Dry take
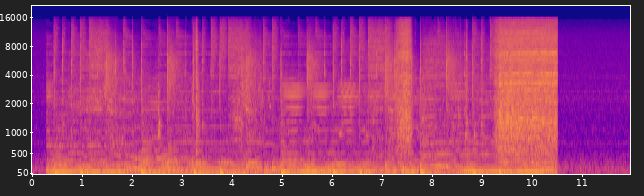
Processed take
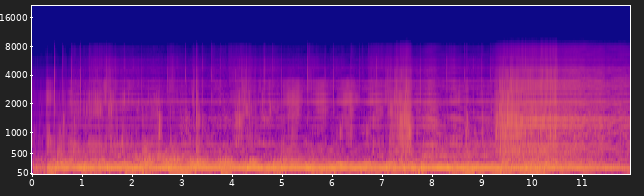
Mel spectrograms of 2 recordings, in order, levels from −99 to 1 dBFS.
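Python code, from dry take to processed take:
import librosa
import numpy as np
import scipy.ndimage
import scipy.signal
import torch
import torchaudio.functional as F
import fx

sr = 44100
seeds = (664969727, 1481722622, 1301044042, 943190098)

p1 = scipy.signal.sosfilt(scipy.signal.butter(2, 2300.0, 'lowpass', fs=sr, output='sos'), x)
p2 = fx.low_shelf(p1, sr, hz=150.0, db=6.0)
p3 = 10.0 ** (-14.5 / 20.0) * np.tanh(p2 / 10.0 ** (-14.5 / 20.0))
p4 = fx.vocoder(p3, sr, bands=16, carrier='saw', carrier_hz=89.7)
p5 = p4 + fx.echo_diffused(p4, sr, ms=538, feedback_pct=54, wet_db=-6.5, dry=0)
p6 = fx.env_flatten(p5, sr, amount_pct=50)
y = p6 * 10.0 ** (-4.5 / 20.0)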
